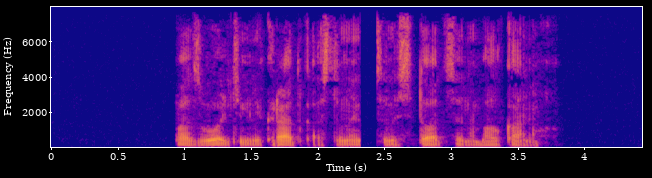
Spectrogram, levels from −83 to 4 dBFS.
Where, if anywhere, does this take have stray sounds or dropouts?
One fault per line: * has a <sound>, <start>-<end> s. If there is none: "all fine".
* has a dropout, 2.3-2.4 s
